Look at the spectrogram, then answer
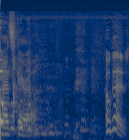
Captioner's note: laughter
